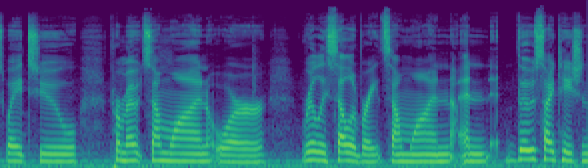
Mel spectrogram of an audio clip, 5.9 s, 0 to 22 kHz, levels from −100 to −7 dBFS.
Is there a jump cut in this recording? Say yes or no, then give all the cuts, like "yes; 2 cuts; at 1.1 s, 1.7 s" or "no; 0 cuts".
yes; 1 cut; at 4.6 s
